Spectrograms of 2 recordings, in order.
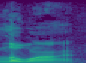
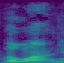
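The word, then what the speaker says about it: Lewan: You keep going hard on the lewd. I think it's just Luan. – Luan.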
